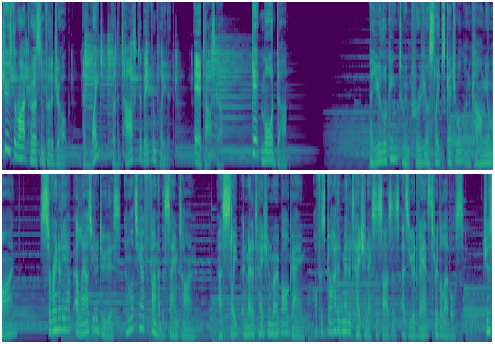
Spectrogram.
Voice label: Commercial voiceover

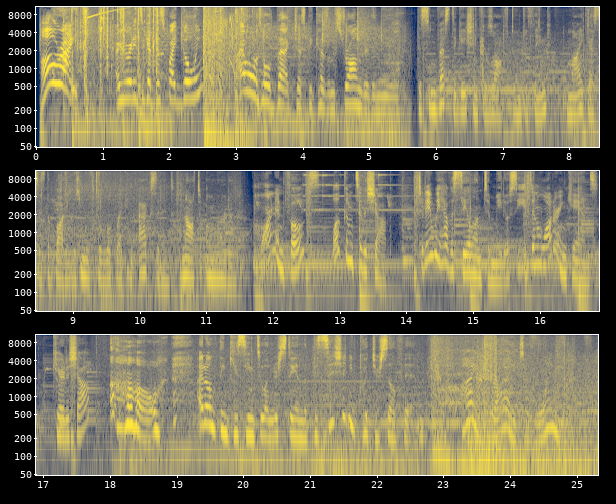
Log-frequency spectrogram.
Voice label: English Video Game; en-GB

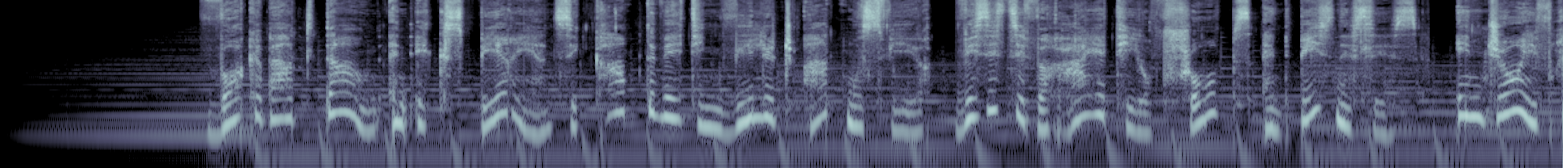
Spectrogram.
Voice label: German Accent Podcast; Bigmouth

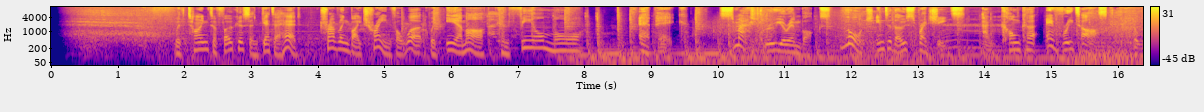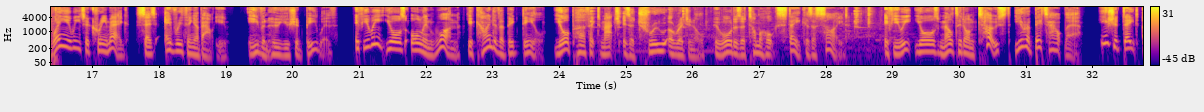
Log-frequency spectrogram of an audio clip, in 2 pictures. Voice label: commercial

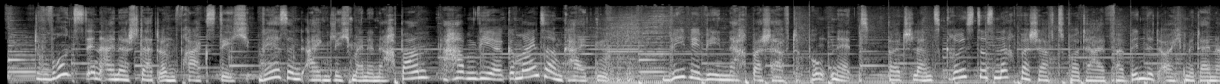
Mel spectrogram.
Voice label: Spots

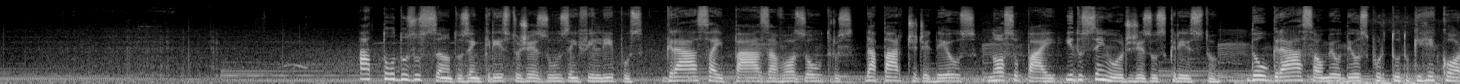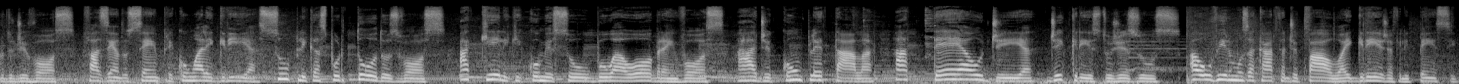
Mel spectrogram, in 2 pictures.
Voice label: Trailer Dubbing Dublagem; Livro de Filipenses; RightNowMedia

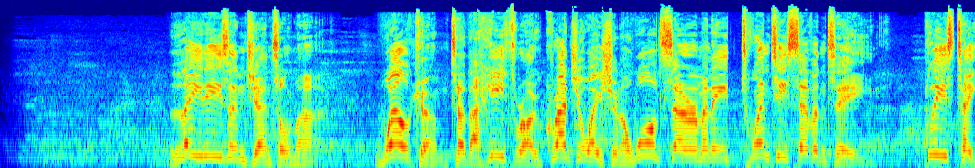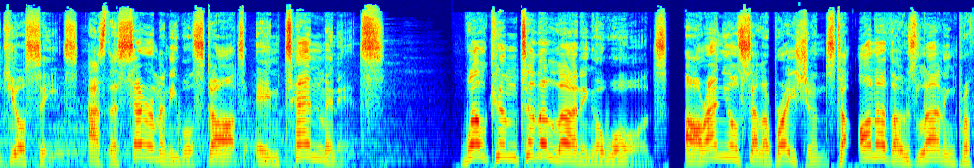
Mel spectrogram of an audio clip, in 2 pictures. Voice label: Voice Of God

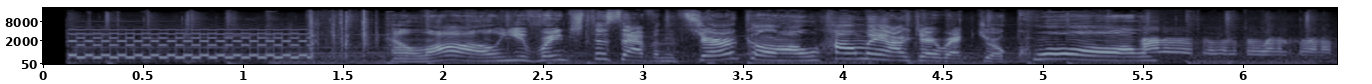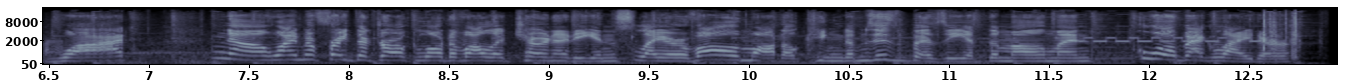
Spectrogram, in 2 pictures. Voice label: ANIMATION New York Monster Receptionist

